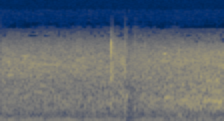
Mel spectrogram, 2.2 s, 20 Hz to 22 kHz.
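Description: Steady ballpark crowd murmur, with a sharp pop a little over a second in as a 96 mph four-seam fastball smacks into the catcher's mitt.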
